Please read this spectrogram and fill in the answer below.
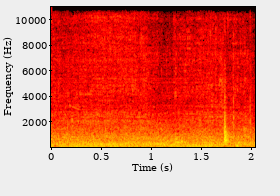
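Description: Steady wind and water noise aboard a small fishing boat, under a low steady hum, with one sharp click near the end.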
